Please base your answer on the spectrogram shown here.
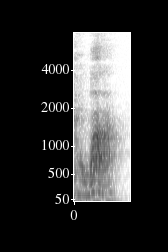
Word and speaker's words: Jehová: nos muestra hasta la saciedad que y a Jehová es la pronunciación correcta de nombre divino esto nos muestra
